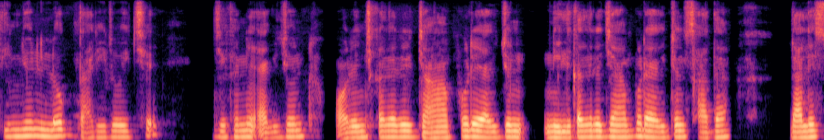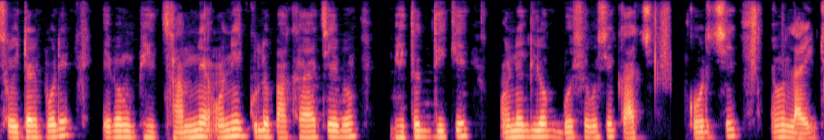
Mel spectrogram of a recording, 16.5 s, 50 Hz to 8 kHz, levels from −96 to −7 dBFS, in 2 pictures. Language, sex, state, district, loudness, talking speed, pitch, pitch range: Bengali, male, West Bengal, Kolkata, -20 LUFS, 145 wpm, 125 Hz, 120-130 Hz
